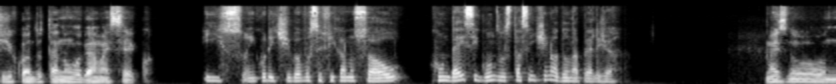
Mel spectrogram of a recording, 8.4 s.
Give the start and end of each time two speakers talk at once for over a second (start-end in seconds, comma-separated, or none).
none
